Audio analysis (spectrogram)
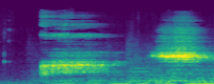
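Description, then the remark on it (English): A voiced gasp catches suddenly, then turns into a longer, hissing pull of breath that grows louder toward the end. It sounds like a person performing the gasp of the shark Commander Tar Kingfish, with no words spoken. “Commander Tar Kingfish gasped.”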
